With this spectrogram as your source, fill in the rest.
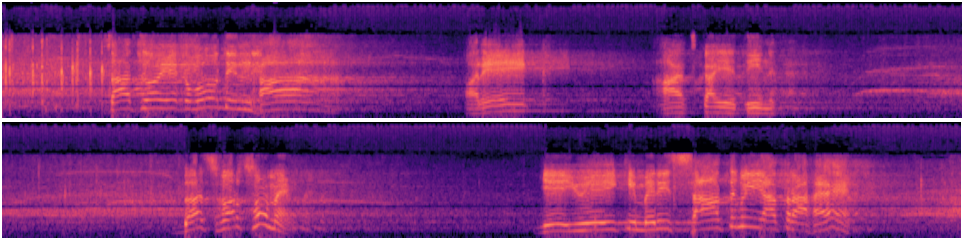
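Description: An elderly man speaks with emphasis through a microphone in a large echoing hall.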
